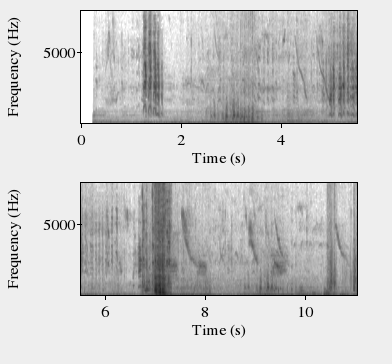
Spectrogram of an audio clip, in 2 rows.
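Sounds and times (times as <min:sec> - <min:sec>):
bird rattling call: 0:04.7 - 0:09.8.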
